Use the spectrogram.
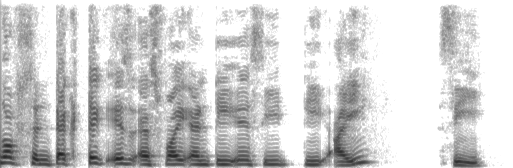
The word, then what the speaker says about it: syntactic: इफ आई से the pronunciation of this word is सिंटैक्टिक एंड नॉट साइंटैक्टिक, right, तो मैं आपको प्रिस्क्राइब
